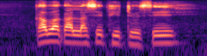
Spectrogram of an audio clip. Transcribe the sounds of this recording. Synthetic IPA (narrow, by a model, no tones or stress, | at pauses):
kʼabakʼal̩lasɪpʰɪtʰɔsɪ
